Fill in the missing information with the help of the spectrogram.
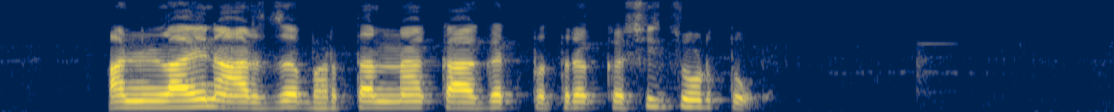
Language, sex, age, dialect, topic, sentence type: Marathi, male, 36-40, Standard Marathi, banking, question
